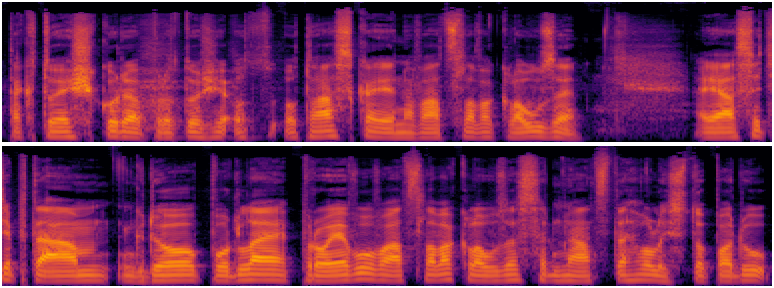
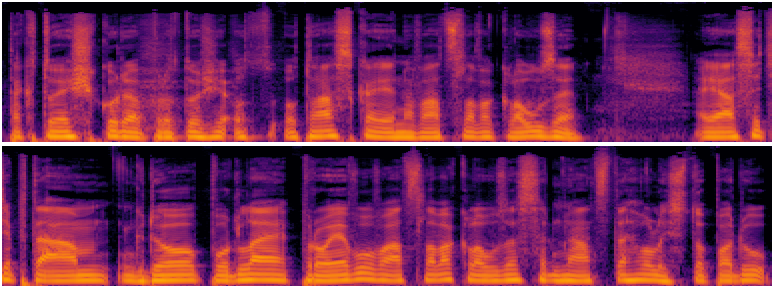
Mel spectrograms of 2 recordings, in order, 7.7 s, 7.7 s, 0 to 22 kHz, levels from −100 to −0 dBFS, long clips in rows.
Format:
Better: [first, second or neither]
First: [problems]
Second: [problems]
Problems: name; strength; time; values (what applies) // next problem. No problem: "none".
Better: second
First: thin; very; fading below 400 Hz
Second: none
